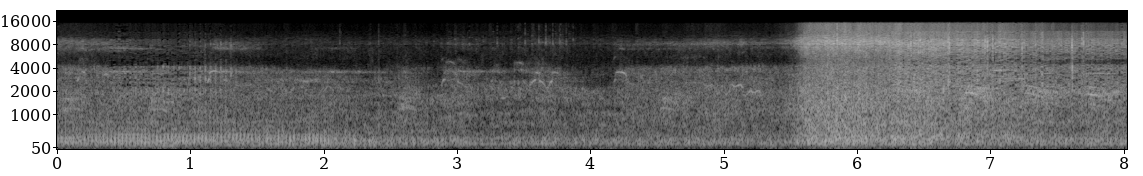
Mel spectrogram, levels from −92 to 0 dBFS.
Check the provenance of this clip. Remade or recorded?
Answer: recorded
